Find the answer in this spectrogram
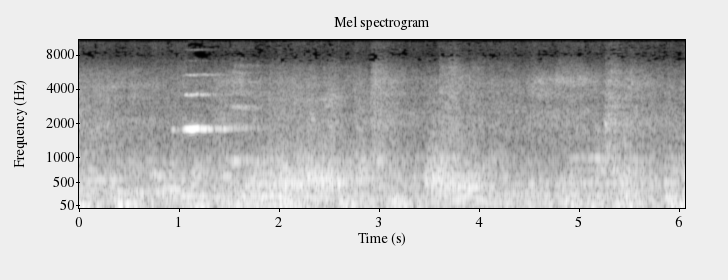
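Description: Background music playing through a large, echoing store, with indistinct voices and a low hum; a short, high beep sounds about a second in.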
